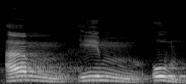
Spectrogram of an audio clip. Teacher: Untuk idhar, masih ingat idhar itu baca jelas bunyi mim sakinahnya sesuai makhraj sifatnya. Dan mim sakinah yang secara sifat adalah at-tawassut, mengalir sedikit ya.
